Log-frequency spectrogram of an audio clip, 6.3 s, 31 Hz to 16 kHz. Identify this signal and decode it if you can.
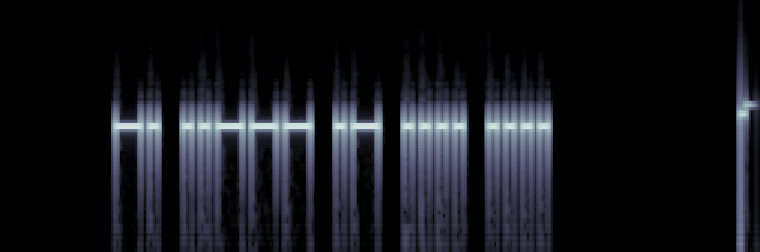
Morse code, heard as a keyed tone, about 17 wpm, 700 Hz. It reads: N2AHH
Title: USA Call Signs - 5 Characters - 2x Character Spacing - 17wpm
